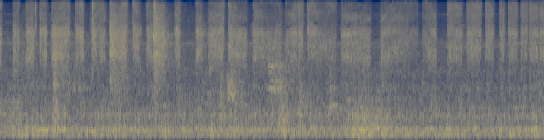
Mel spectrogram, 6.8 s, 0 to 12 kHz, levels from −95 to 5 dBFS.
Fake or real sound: real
